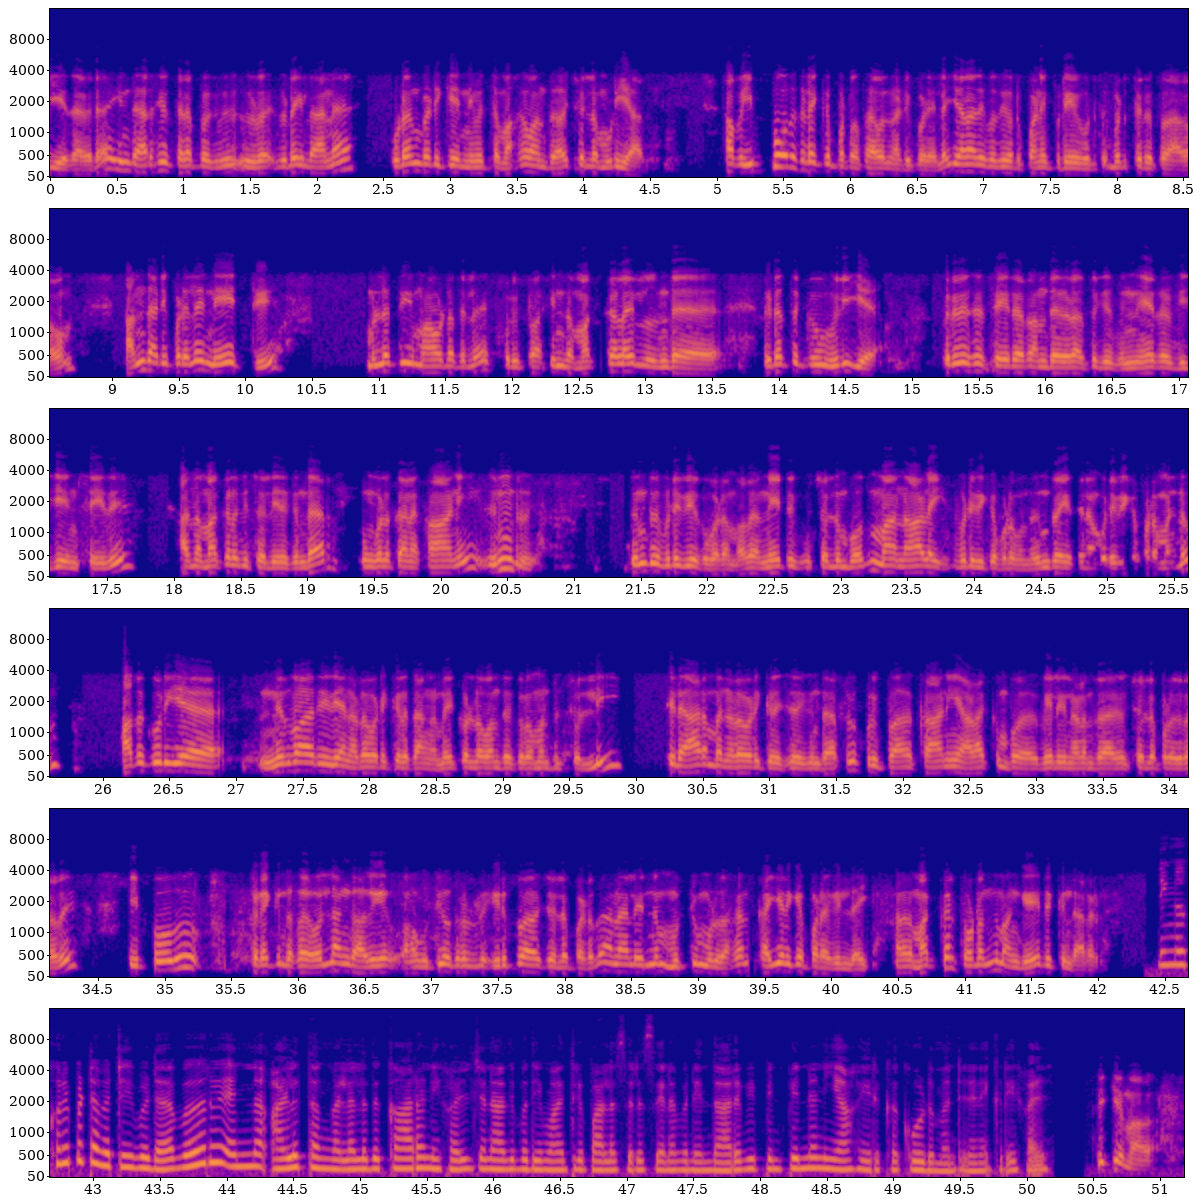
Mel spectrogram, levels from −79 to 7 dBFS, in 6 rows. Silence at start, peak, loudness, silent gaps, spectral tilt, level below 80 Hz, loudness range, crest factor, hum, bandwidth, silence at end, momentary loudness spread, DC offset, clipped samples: 0 s; -4 dBFS; -23 LUFS; 50.21-50.42 s; -6.5 dB/octave; -58 dBFS; 3 LU; 20 dB; none; 11 kHz; 0 s; 6 LU; under 0.1%; under 0.1%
